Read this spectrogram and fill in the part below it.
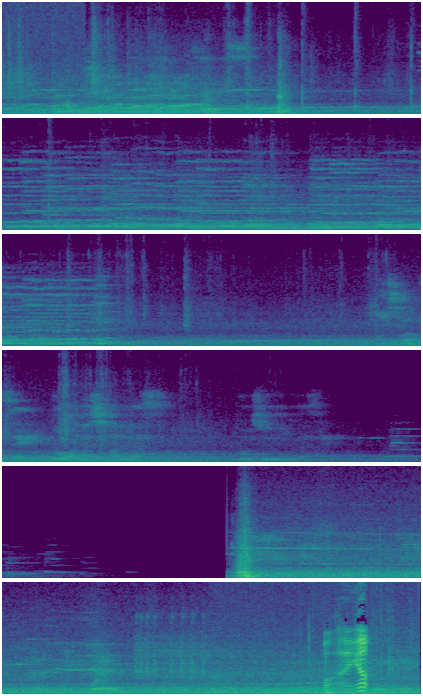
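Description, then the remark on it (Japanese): Steady rumble of a moving, packed commuter train car with a rising tonal whine and murmuring voices in the background, briefly cutting out before the noisy carriage ambience returns. “今日も電車一緒だね。この時間ほんといつも混んでるね。”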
